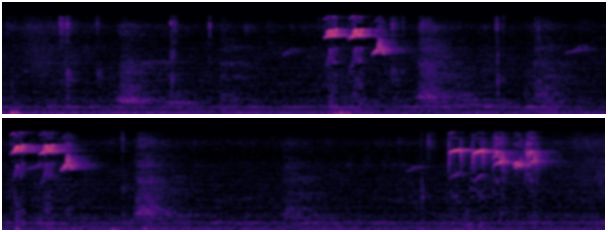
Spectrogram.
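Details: Cinereous tit (gelatik batu) calling, played as a lure to provoke other birds to answer: three separate bursts of sharp, high chirps, each a few rapid notes, spaced several seconds apart with quiet gaps between.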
